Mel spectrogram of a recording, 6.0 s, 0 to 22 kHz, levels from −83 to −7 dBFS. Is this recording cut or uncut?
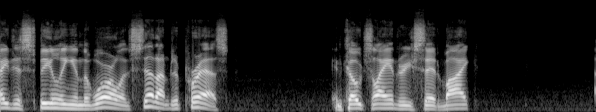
uncut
